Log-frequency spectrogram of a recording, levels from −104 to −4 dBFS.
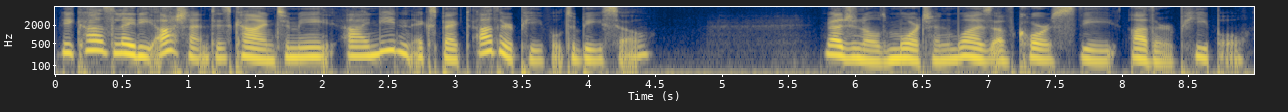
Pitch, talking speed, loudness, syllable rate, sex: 195 Hz, 155 wpm, -18 LUFS, 4.9 syllables/s, female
